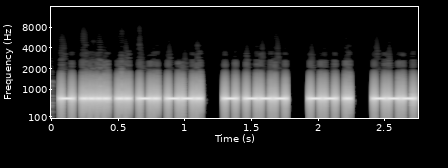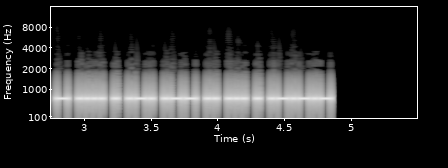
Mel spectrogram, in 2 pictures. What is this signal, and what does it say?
Morse code, heard as a keyed tone, about 44 wpm, 700 Hz. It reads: THING TO ME OTHERWISE.
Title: Sentences from Top 1200 Words 45wpm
